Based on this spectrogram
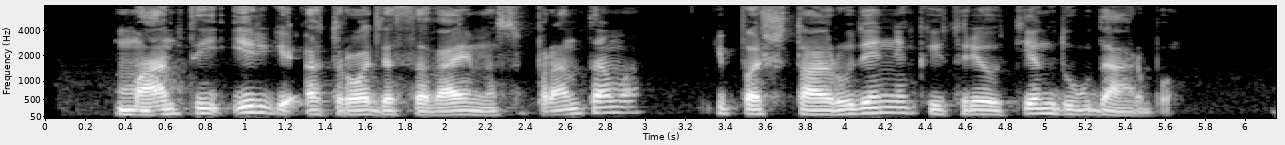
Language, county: Lithuanian, Vilnius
